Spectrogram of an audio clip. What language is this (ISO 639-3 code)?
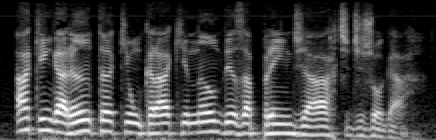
por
